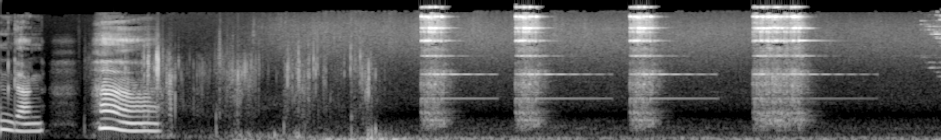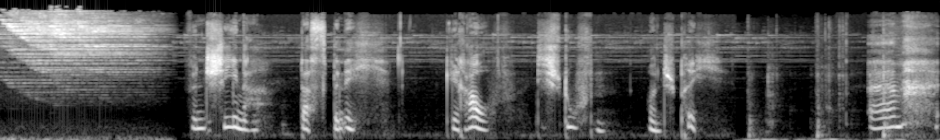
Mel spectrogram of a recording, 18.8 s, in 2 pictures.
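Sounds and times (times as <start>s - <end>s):
speech: 0.0s - 1.8s, 11.3s - 13.3s, 13.9s - 17.0s, 18.1s - 18.8s
doorbell ringing: 4.2s - 9.6s.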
